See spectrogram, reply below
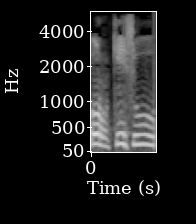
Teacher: نفخم الراء لأنها ساكنة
